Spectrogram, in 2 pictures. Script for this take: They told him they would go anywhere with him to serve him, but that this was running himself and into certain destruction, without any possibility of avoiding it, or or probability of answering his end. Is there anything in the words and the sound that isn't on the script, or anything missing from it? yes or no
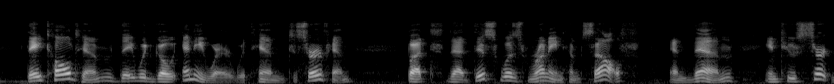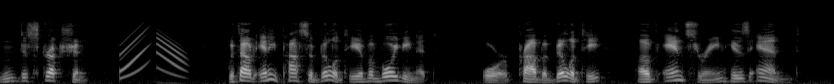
yes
